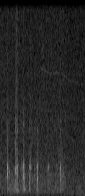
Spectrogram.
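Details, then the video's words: Snoring hazel dormouse found in a nest tube during a check for the Bundesforste citizen science project "Blick ins Dickicht" in the Wienerwald; short squeaky pulses come in a quick, even series, then a pause and one final pulse. "Schnarchende Haselmaus"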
